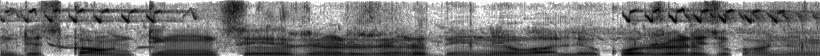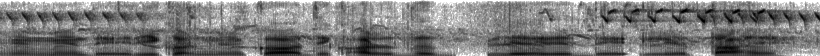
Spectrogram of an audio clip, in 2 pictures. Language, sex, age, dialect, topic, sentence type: Hindi, male, 18-24, Awadhi Bundeli, banking, statement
